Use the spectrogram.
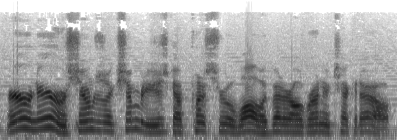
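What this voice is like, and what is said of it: Character voice of a tank mechanic. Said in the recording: “put on my best soldier voice ... Can I just sound like a mechanic or something in the tank”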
